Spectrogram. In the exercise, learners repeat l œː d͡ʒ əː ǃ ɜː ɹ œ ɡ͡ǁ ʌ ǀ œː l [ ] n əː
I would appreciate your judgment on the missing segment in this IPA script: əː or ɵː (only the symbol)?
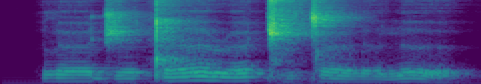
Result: əː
